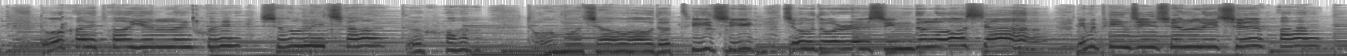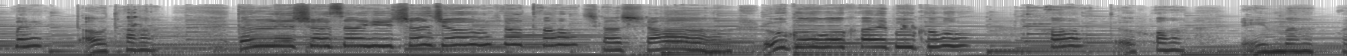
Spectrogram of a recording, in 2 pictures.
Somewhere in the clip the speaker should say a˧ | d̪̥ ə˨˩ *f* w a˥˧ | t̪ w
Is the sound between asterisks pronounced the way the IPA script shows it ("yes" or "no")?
no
